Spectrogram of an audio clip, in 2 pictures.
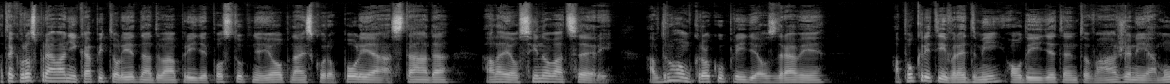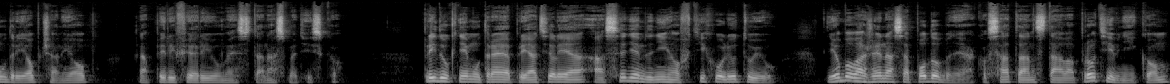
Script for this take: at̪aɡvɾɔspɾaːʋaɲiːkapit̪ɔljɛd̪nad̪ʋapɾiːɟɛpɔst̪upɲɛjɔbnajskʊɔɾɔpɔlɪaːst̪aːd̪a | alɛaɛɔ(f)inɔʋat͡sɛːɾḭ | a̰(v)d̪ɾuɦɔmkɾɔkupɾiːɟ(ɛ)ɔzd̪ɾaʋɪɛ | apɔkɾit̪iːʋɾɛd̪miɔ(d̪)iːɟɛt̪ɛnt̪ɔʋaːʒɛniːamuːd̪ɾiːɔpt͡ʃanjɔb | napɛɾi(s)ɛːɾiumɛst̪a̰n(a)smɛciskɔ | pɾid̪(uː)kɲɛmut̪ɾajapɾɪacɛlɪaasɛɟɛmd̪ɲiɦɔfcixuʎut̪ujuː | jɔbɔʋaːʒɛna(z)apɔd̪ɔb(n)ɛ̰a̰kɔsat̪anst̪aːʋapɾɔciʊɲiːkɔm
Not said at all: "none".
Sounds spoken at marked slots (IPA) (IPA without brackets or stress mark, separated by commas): s, v, ɛ, d̪, f, a, uː, s, ɲ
